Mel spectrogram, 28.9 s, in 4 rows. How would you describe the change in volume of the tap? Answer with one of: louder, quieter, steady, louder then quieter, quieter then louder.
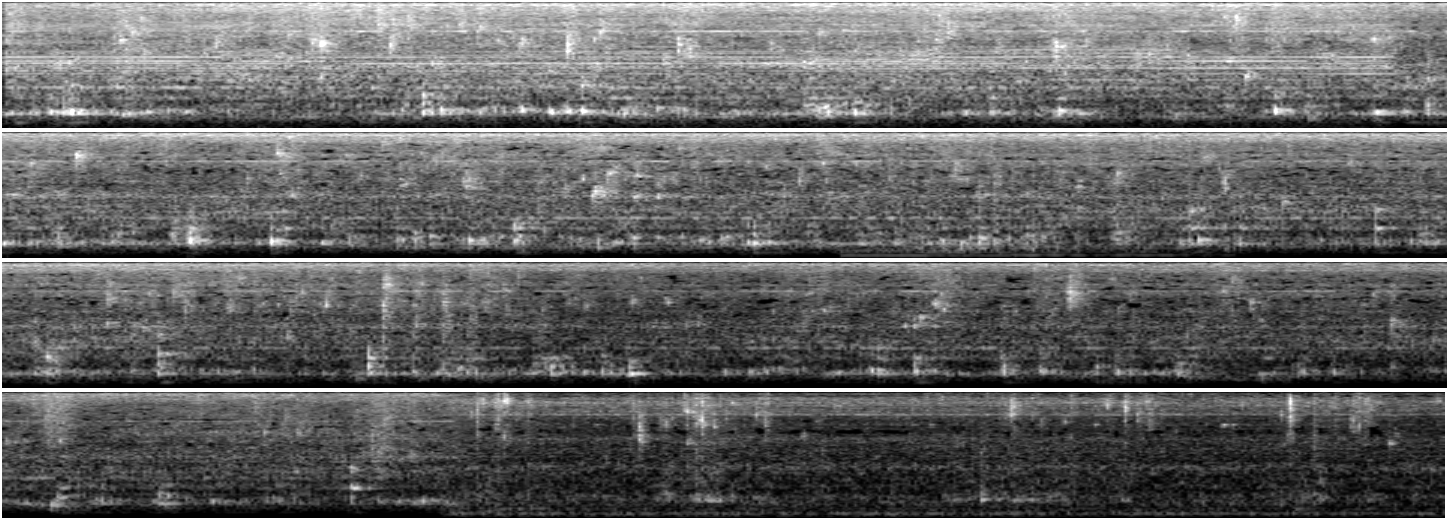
quieter.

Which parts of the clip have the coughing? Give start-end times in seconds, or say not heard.
11.4-13.4.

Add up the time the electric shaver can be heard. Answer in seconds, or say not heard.
7 s.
